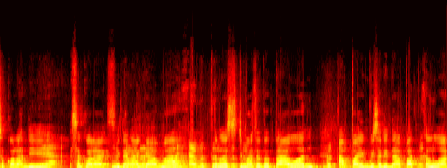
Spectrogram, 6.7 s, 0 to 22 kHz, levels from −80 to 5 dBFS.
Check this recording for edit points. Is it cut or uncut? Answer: uncut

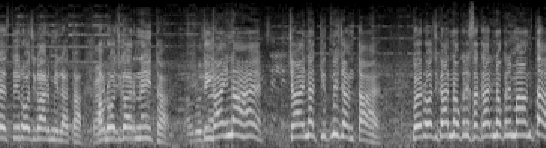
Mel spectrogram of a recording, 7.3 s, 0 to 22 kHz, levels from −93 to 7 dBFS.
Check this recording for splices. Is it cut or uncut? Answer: cut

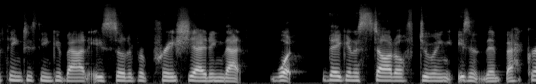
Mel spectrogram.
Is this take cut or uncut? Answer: cut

